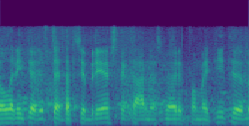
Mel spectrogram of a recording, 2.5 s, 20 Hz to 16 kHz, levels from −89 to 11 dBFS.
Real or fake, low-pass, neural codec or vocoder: fake; 7.2 kHz; codec, 16 kHz, 1 kbps, X-Codec, HuBERT features, trained on balanced general audio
